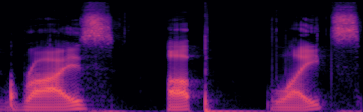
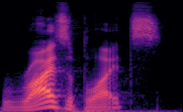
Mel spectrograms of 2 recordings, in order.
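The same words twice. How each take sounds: First: The phrase is said at a normal pace. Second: The phrase is said quickly, run together. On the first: It is just the three separate words. "If you say the three words in English" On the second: It sounds like the words razor blades. "and you say it quickly"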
